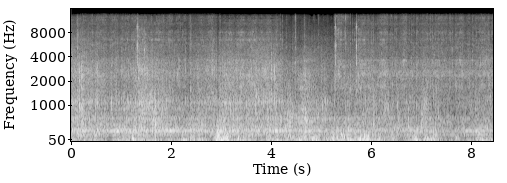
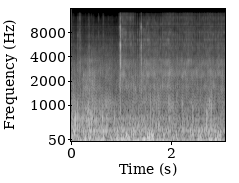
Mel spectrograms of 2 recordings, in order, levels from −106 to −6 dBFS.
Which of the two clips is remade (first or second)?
second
